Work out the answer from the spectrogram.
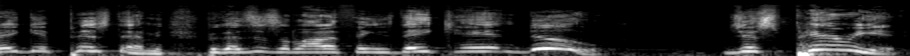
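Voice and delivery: high, strained voice near sobbing; pleading through tears; real tearful voice, high and cracking; tearful, voice breaking. Real, not acted. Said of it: "It's making me emotional".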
